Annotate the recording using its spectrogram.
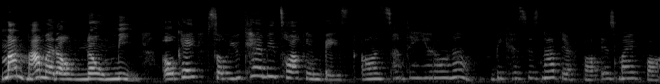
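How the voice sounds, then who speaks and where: A woman's high, raised, projected voice at a fairly quick pace, with ordinary pitch variation, big swings in loudness and noticeable background noise. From New York City (the Bronx), of Dominican and Puerto Rican parents. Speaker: vlogger. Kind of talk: casual rant vlog. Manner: animated.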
